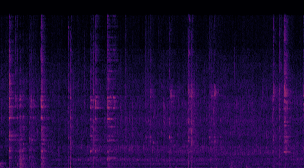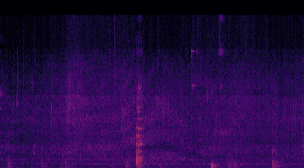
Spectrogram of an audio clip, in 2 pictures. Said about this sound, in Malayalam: ഇപ്പോൾ ഗ്രീൻ ചില്ലി സോസ് ആഡ് ചെയ്ത് നമ്മളൊന്ന് മിക്സ് ചെയ്തിട്ടുണ്ട്.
